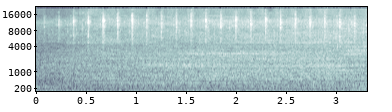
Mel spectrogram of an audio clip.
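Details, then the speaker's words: Audi 90 after repair of a damaged distributor plate and vacuum leaks that prevented starting, with idle mixture adjusted; idle motor working again, steady even idle with light valvetrain tick and no hunting. "The idle motor is working again."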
